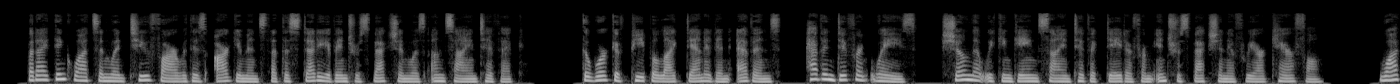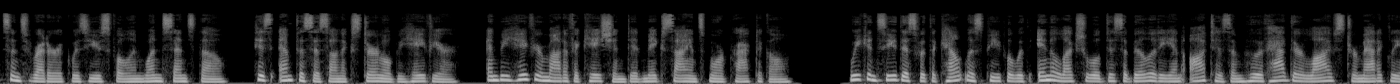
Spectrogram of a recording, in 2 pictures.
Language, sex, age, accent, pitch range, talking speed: English, female, 50-69, American, 135-165 Hz, 175 wpm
